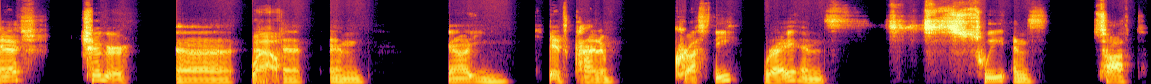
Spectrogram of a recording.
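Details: Stuttering in an adult male writer and podcast guest; the host notes his real, ongoing stutter may be heard throughout the interview.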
